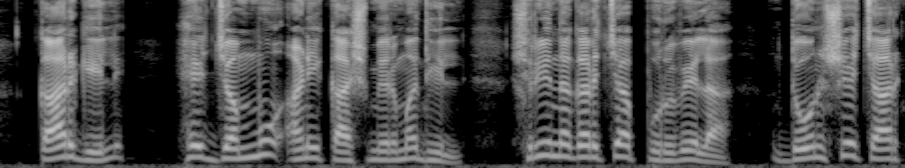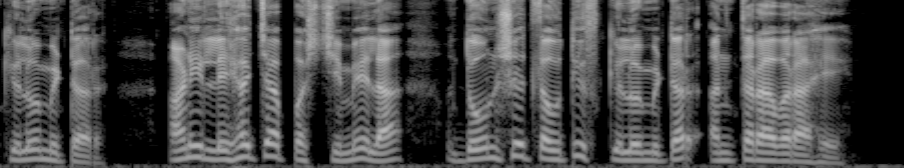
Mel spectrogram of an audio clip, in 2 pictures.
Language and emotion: Marathi, neutral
